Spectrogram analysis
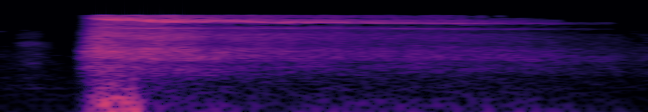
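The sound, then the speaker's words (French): A single strong breath blown out through the mouth while releasing facial muscle tension after holding the breath, starting with a sharp, breathy burst and trailing off into a long, steady hiss that fades over about three seconds. Fairly loud, no talking. “Et vous expulsez tout en relâchant la pression musculaire et en soufflant fort par la bouche.”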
